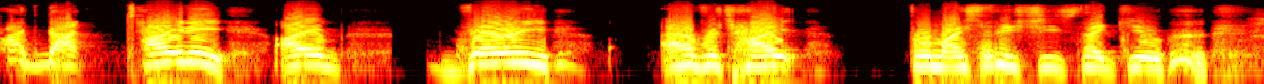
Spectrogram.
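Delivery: furious yelling. Playing a character called little man twice, in-character angry yelling. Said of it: "I'm gonna start, like, yelling".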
